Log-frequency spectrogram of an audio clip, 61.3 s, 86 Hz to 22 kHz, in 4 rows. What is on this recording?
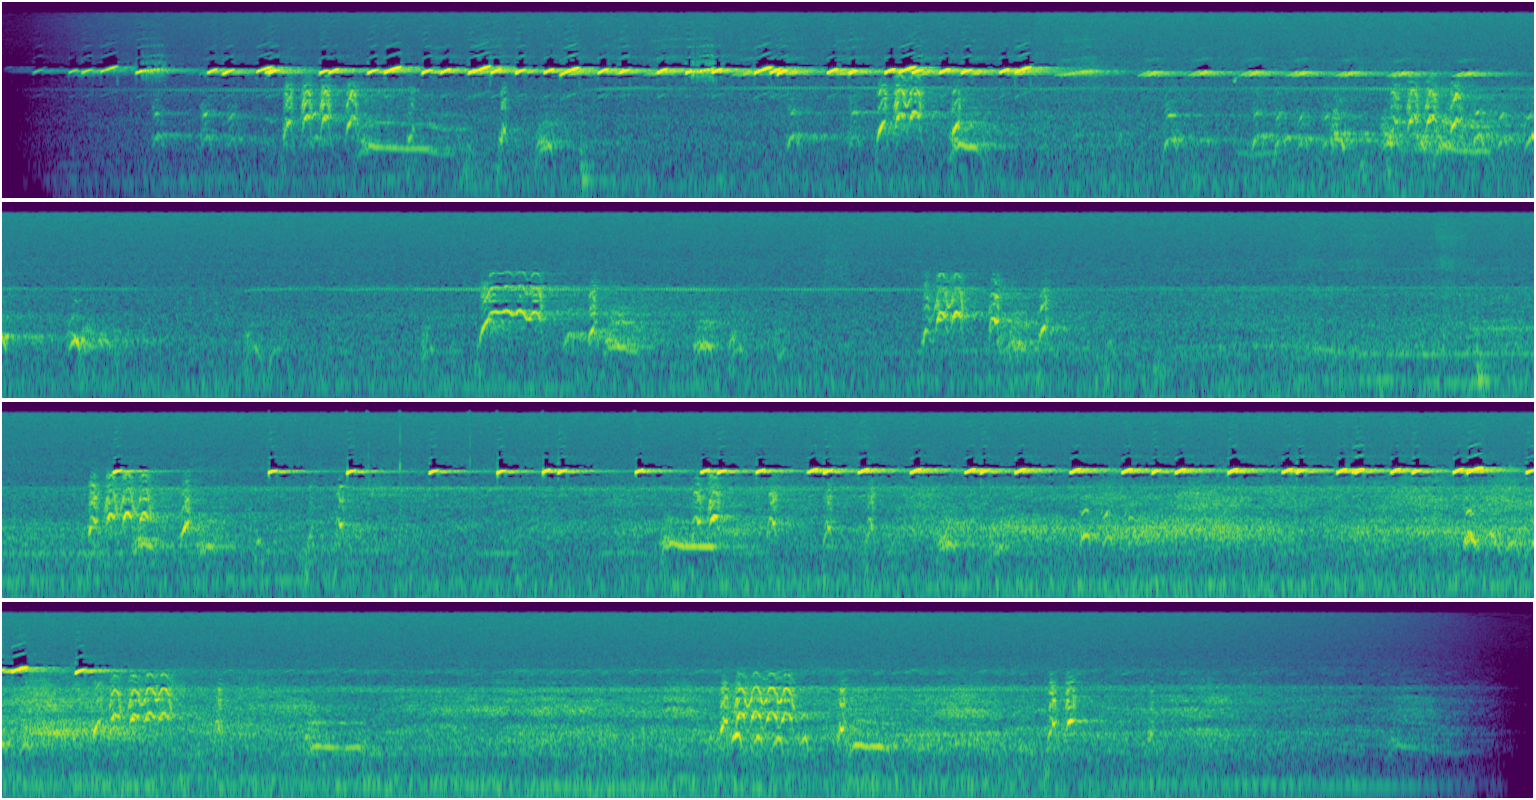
Recording made at 11:30 at night on the edge of a pond near a deep forest....of course the spring peepers are chorusing, but then, from farther away, but definately still audible, some coyotes start calling out. Wonderful night-ambience. Enjoy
